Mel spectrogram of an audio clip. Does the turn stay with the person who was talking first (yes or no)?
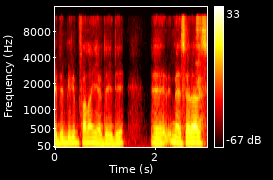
yes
